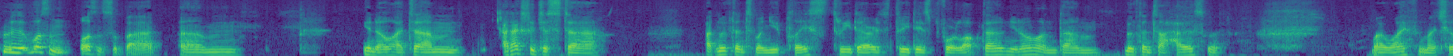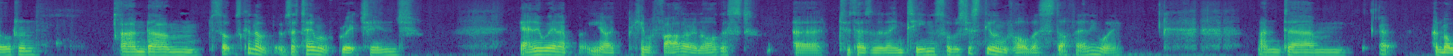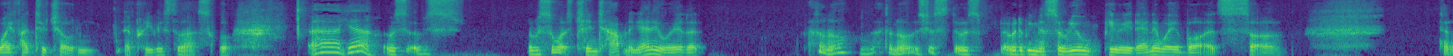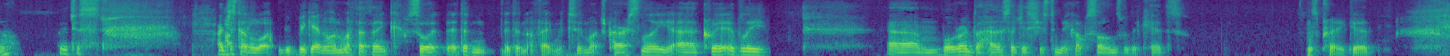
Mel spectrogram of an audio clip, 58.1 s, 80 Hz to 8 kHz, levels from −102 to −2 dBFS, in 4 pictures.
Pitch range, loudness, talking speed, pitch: 105-130 Hz, -24 LUFS, 180 wpm, 115 Hz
